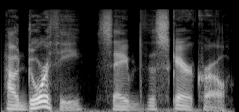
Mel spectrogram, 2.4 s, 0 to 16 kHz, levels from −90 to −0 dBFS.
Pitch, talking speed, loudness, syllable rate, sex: 95 Hz, 125 wpm, -19 LUFS, 4.7 syllables/s, male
